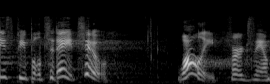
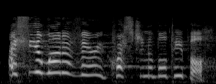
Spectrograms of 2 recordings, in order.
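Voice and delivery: playful mock accusation; 9 semitones higher, faster than usual. Teasing the congregation.

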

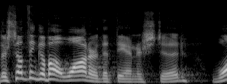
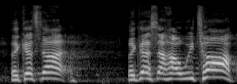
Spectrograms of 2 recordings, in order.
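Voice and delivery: exasperated outburst; 6 semitones higher, 5 dB louder than usual. Real, not acted. Mocking odd translation.

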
